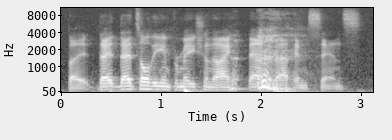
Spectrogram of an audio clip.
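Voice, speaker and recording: Low-pitched man telling a story casually. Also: brisk, fairly bright tone. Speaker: podcast panelist telling a true story.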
